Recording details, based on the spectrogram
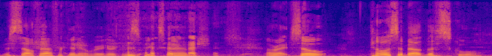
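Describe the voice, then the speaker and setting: A man's voice: mid-range voice, huge pitch swings, normal speed, gravelly, a little mellow. A man hosting a round-table talk, steering the guests with playful, joking interjections. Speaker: host. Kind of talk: casual round-table chat.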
